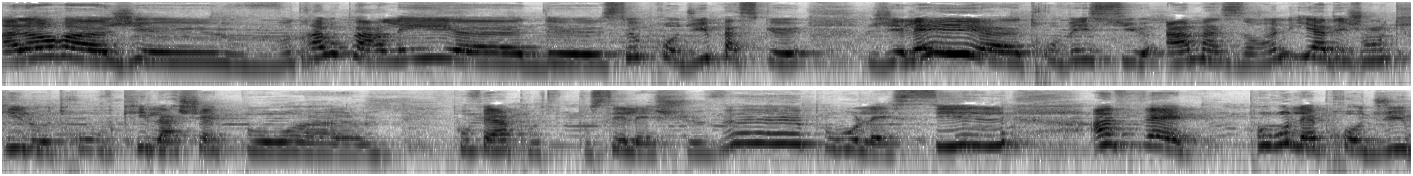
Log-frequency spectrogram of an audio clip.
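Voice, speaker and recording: A woman with a non-native accent, high-pitched, lively intonation, very slow pace, noticeable background noise. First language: English (speaking French). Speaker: vlogger. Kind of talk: product review tutorial. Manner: halting, many hesitations.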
